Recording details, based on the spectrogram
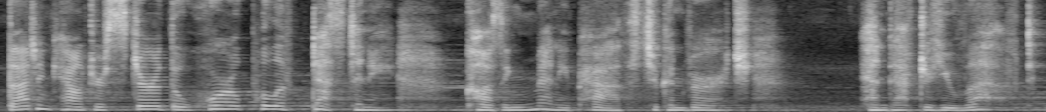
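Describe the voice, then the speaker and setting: A woman voicing a poised, knowing female character who narrates a video game story in a measured storytelling manner. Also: lowish voice, steady tone, natural voice. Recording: long reverb, music behind the voice. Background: game music.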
